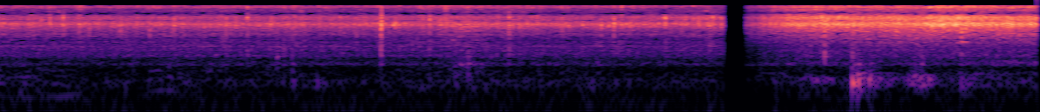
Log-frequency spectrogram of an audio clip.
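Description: Food frying in hot oil in a cooking pot, a steady sizzle. It breaks off sharply about three and a half seconds in and comes back louder, with a brief knock soon after.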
